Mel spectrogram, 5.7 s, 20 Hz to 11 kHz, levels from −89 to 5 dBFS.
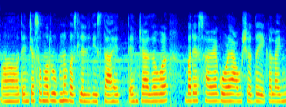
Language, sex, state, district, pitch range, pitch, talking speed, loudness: Marathi, female, Maharashtra, Sindhudurg, 210-225 Hz, 220 Hz, 145 wpm, -17 LUFS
